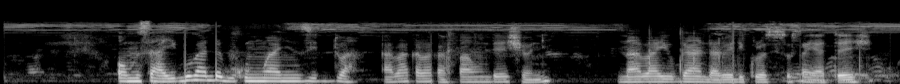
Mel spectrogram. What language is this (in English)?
Ganda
